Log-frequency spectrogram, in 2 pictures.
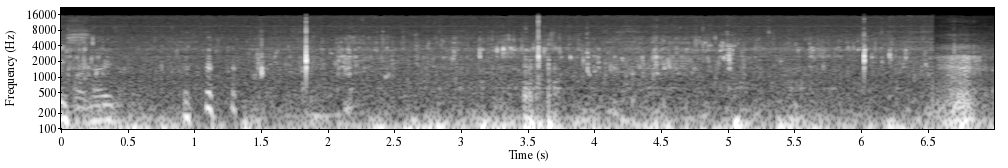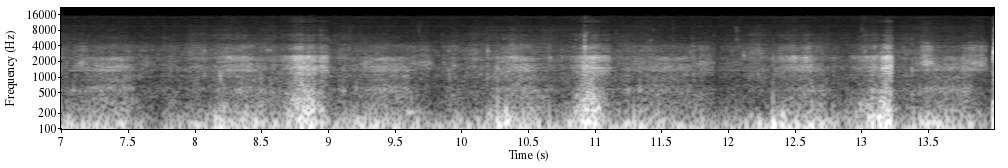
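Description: Kayak paddling: a double-bladed paddle dipping and pulling through calm water in regular strokes, about one a second in the second half, with a low rumble on the microphone in the first half.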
